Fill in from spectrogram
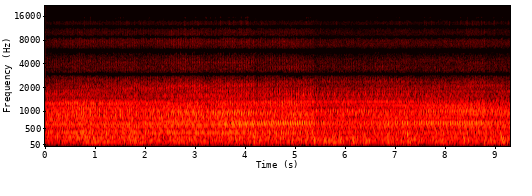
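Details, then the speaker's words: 2007 Subaru Outback with a spun bearing, driven 14k miles since, on its final freeway run at about 60 mph with check engine light on: rough, rapid rod knock under heavy road and engine drone. It had already stalled once and later seized. "there you go check engine light on you can obviously hear the knock we're almost there"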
